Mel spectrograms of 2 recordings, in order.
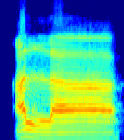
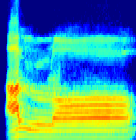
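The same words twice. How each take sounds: First: Very slow আল্লাহ with a thin, light L; a drawn-out, light আল্লাহ; light thin Allah. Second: Very slow আল্লাহ with a full round L; a drawn-out, heavy আল্লাহ; heavy rounded Allah. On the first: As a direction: keep the lips spread on আল্লাহ. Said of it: "এটা হলো বারিক". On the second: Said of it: "পুর করে পড়তে হবে". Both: Shown as a demonstration.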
